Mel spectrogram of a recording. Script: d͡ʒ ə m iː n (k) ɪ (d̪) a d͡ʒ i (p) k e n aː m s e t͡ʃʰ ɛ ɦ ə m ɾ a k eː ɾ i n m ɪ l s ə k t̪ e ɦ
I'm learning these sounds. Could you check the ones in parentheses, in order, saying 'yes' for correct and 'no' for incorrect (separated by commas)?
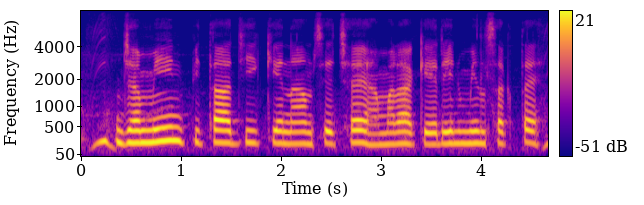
no, no, no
